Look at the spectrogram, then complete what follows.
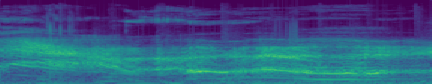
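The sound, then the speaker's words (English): A voice lets out a long, strained, anguished scream-groan, sustained loudly for about three seconds with a wavering pitch, alone with no talking: a professor screaming up at the ceiling as claws are dragged along his sides. “Professor Urtric screams up at the ceiling.”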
